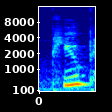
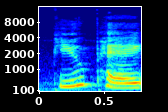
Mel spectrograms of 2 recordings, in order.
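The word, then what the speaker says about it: pupae: p AE I did not know that word pupe it's pronounced I had to look up the pronunciation pupe of moth caterpillars which is a favorite food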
